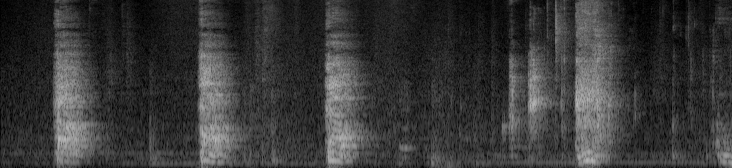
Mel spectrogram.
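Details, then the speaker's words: Puppy recently in a shelter, just after surgery and vaccines, with kennel cough, most likely from Bordetella bronchiseptica exposure, possibly allergies: repeated harsh, dry, honking coughs, not vomiting. "that's not vomiting that's kenel COV and kenel COV sounds just like that and that can be caused from allergies but most likely it's from the exposure to bordatella"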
